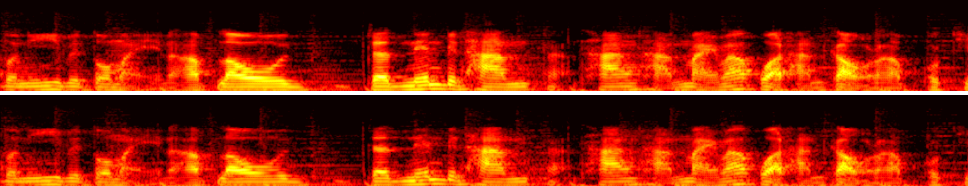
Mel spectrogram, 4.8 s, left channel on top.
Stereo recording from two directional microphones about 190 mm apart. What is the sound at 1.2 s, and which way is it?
Speech, 40° left (ahead or behind).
